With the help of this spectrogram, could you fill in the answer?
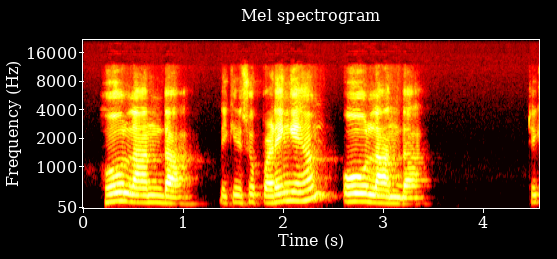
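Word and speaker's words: Holanda: एच, लेकिन यहाँ पे एच जैसा कोई एच जैसा कोई उच्चारण नहीं है, तो अगा, अगा। और मान लीजिए जैसे हॉलैंड है ना, हॉलैंड को पुर्तगाली में हम क्या बोलेंगे? ओलांदा।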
